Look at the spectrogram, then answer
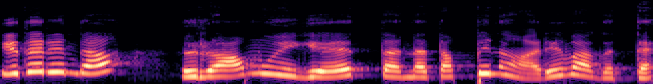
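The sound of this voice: A high-pitched woman speaks at a fairly slow pace. Her pitch swings widely.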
